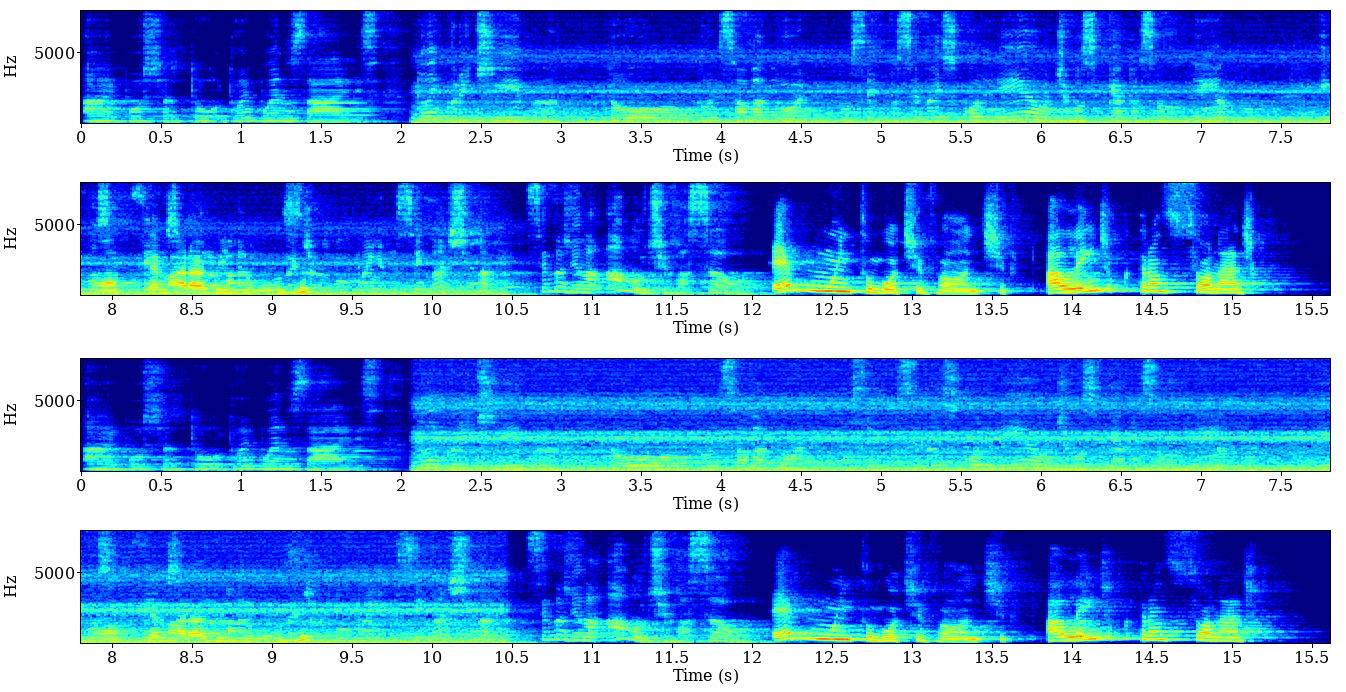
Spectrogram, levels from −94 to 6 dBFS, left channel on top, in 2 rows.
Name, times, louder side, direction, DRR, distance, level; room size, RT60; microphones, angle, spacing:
voice 1, 0.0-1.8 2.1-12.0, left 1 dB, 20° left, 5 dB, 3.3 m, -40 dB
sound 1, 2.1-10.5, right 1 dB, 60° right, 2.4 m, -38 dB
voice 2, 7.9-9.3 12.1-15.2, left 3 dB, 70° left, 11 dB, 1.0 m, -26 dB
24.0 x 18.5 x 9.6 m, 0.74 s
head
